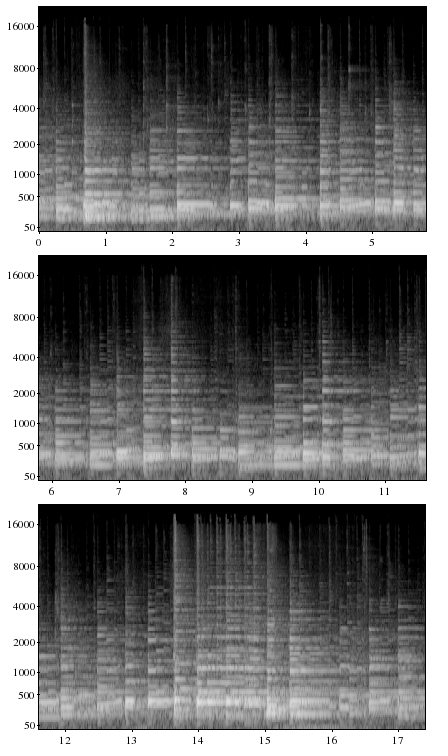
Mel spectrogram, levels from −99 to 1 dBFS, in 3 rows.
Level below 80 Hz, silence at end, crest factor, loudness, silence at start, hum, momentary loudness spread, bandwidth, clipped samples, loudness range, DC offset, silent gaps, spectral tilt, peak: -58 dBFS; 0 s; 18 dB; -25 LUFS; 0 s; none; 10 LU; 15.5 kHz; under 0.1%; 6 LU; under 0.1%; none; -7 dB/octave; -6 dBFS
